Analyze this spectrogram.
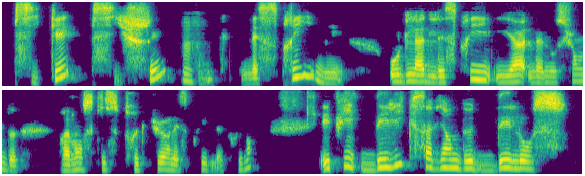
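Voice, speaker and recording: A woman speaks very slowly in a fairly low pitch, her voice making very wide pitch swings. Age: young. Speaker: psychotherapist. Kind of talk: explanatory interview.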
